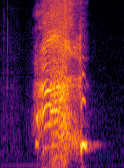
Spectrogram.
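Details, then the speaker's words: Person feeling very sneezy who has already sneezed about five times: one loud, explosive sneeze with a sharp in-breath before the burst, then a brief voiced tail. "hey guys um if you just heard those two loud sneeze I just did cuz I don't know if my camera was on but um I've been feeling really really Sneezy"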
